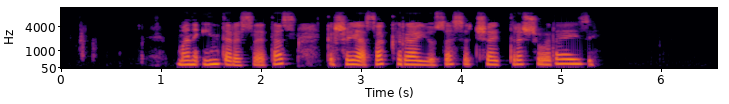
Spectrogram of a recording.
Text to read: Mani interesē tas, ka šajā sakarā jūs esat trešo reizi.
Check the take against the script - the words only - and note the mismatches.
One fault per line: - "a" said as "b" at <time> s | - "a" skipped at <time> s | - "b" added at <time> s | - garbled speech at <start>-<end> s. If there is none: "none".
- "šeit" added at 4.3 s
